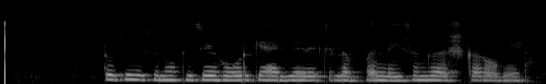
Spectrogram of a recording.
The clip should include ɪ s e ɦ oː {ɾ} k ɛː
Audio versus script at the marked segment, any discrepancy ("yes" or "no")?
no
